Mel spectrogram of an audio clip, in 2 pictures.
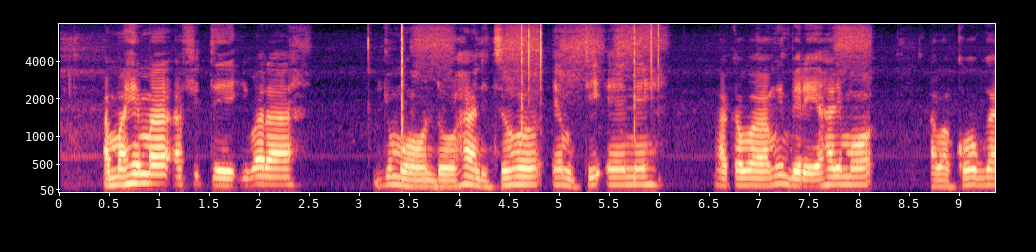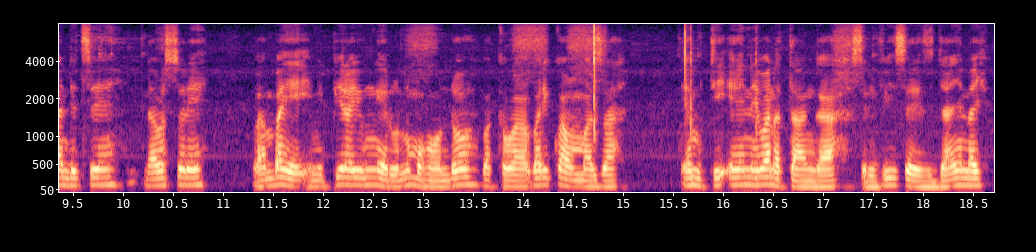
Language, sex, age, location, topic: Kinyarwanda, female, 25-35, Kigali, finance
